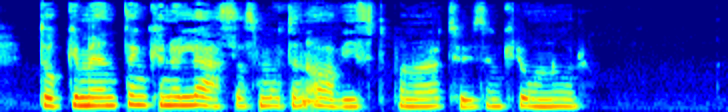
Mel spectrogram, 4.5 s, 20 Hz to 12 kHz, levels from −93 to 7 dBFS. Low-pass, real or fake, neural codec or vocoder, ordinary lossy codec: 10.8 kHz; real; none; Opus, 32 kbps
